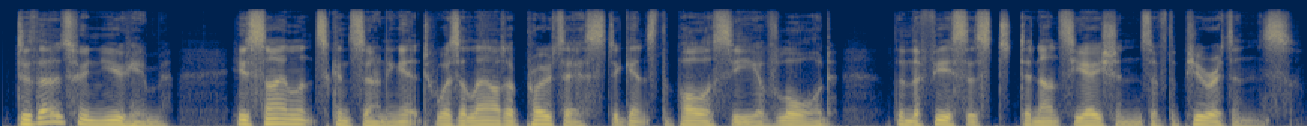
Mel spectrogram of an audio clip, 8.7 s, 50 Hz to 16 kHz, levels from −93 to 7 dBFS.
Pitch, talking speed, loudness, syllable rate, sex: 100 Hz, 170 wpm, -20 LUFS, 5.3 syllables/s, male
